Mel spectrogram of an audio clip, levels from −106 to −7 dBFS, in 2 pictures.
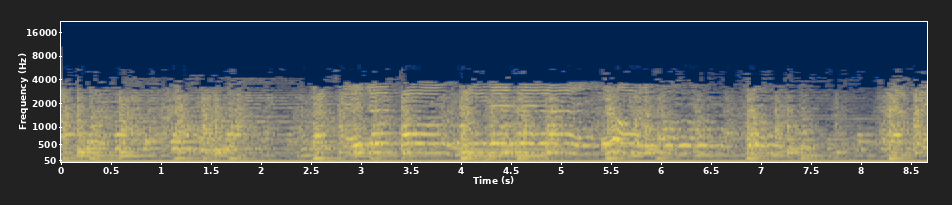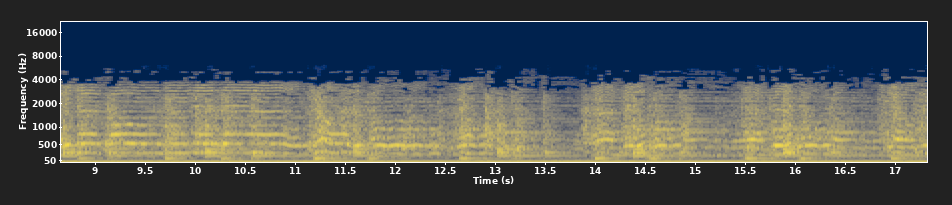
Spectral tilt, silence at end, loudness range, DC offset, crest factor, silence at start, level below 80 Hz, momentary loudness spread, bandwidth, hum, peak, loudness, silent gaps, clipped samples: -10.5 dB/octave; 0 s; 3 LU; 3%; 16 dB; 0 s; -52 dBFS; 10 LU; 5.4 kHz; none; -4 dBFS; -22 LUFS; none; under 0.1%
